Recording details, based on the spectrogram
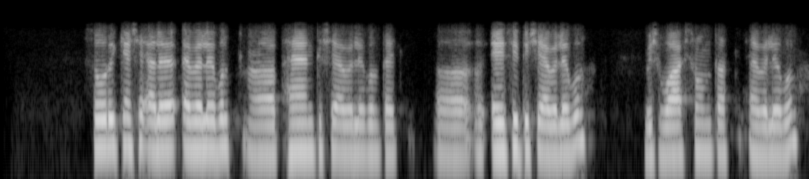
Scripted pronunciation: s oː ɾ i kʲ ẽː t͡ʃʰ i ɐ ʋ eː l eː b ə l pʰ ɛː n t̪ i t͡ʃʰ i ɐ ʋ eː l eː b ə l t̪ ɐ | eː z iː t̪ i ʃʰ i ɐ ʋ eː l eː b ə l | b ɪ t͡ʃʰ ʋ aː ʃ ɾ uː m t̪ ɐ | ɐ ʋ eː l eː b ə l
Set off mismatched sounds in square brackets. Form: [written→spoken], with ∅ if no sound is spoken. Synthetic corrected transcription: s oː ɾ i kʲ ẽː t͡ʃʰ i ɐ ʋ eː l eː b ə l pʰ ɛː n t̪ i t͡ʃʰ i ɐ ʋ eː l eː b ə l t̪ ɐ | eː [z→s] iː t̪ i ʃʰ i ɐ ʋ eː l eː b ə l | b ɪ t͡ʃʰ ʋ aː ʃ ɾ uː m t̪ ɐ | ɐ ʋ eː l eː b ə l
